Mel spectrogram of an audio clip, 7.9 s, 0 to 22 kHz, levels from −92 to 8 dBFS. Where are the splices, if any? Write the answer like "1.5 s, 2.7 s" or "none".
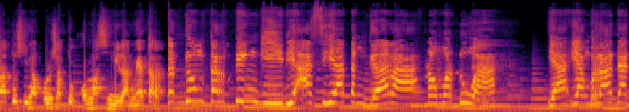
2.1 s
